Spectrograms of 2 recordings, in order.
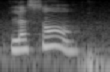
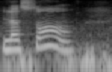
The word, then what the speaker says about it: le sang: Blood is le sang, le sang. The sound of 100 is also sang. So it is pronounced the same way as we pronounce 100.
